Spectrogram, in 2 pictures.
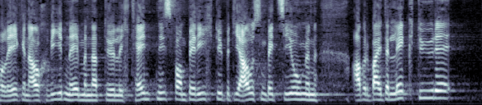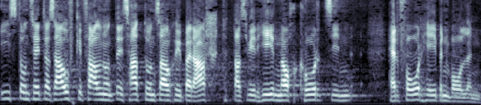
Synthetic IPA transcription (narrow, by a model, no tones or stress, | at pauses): oleːɡənaʊxviːʁneːmənːatʰyːɾlɪçkʰɛntnɪsfɔmbəʁɪçtyːbəɾdiːaʊsn̩bət͡siːʊŋənʔa̰ːbəɾbaɪdeːɐlɛktyːʁə | ɪstʊnsɛtv̥asaʊfɡ̥əfalənʊndɛshatʊnsaʊxyːbɐʁaʃtd̥asv̥iːɦiːɾnɔχkʰʊɾt͡sɪn | hɛʁfoːɾɦeːbənvɔlə̰n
